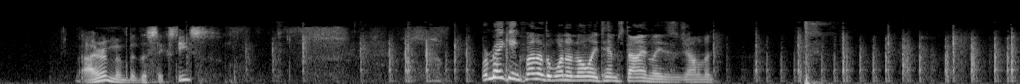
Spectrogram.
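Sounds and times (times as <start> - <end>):
speech: 0.8 - 2.2, 4.8 - 7.3
fingers drumming on a desk: 2.3 - 5.4, 6.9 - 10.1.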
